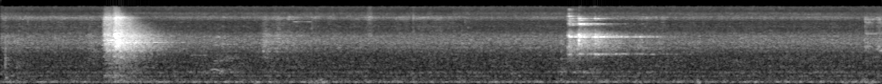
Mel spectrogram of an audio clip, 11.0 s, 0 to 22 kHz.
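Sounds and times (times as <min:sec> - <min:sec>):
metallic clink: 0:07.1 - 0:08.3.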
